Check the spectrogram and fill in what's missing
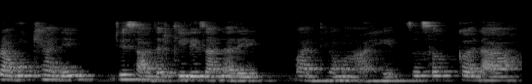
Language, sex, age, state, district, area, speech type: Marathi, other, 30-45, Maharashtra, Akola, urban, spontaneous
